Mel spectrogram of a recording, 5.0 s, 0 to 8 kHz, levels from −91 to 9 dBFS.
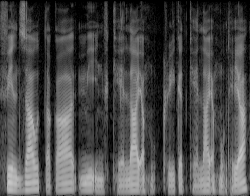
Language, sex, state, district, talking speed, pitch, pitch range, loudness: Mizo, male, Mizoram, Aizawl, 205 wpm, 90 Hz, 85-100 Hz, -22 LUFS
